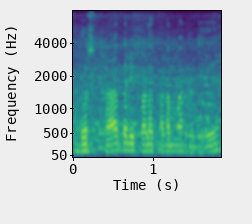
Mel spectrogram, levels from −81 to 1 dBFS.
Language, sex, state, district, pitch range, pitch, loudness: Tamil, male, Tamil Nadu, Kanyakumari, 125-140 Hz, 130 Hz, -16 LUFS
